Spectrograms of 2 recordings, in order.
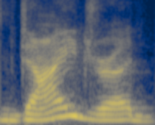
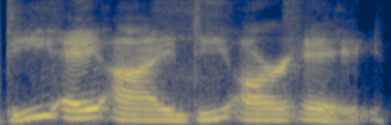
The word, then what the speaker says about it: Daidra: It's Daidra, D-A-I-D-R-A, Daidra, the train station.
